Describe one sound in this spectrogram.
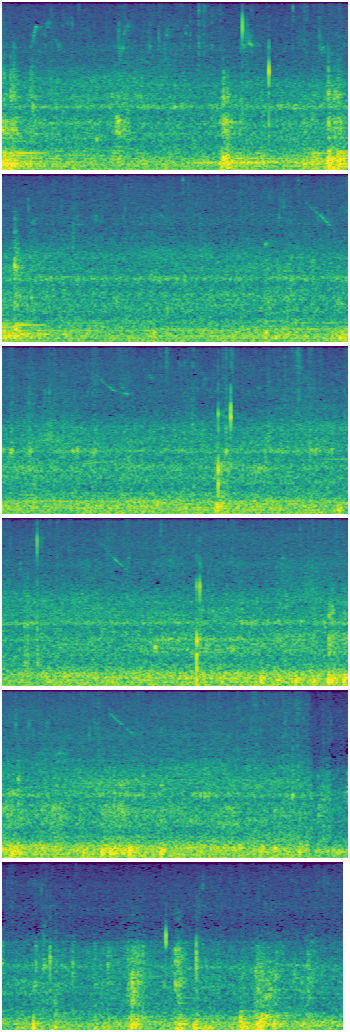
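A small bird chirps softly.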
